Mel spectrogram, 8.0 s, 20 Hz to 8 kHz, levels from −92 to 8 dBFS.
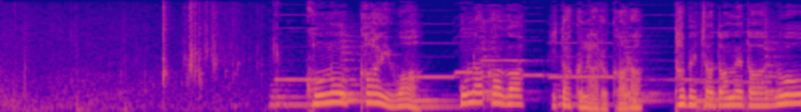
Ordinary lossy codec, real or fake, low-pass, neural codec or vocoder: none; real; none; none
